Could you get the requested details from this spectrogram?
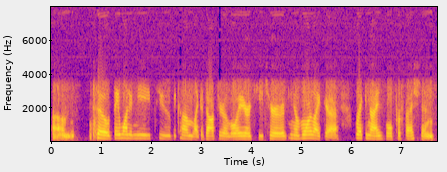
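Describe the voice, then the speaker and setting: A woman's voice: lowish voice, expressive, normal speed, no echo. Chatty woman on a tinny phone line. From Thailand, raised in Northern California. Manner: easygoing, chatty, with fillers. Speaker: DJ, interview guest. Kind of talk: casual interview chat.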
